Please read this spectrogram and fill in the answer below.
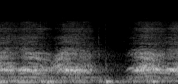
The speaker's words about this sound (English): Workers greet him with a band and mindless cheers.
